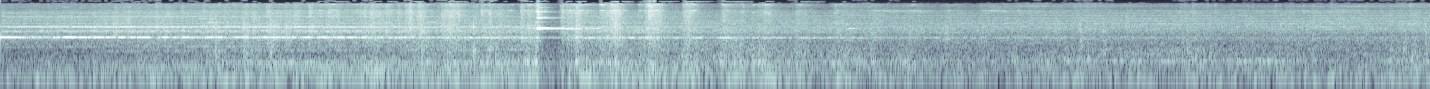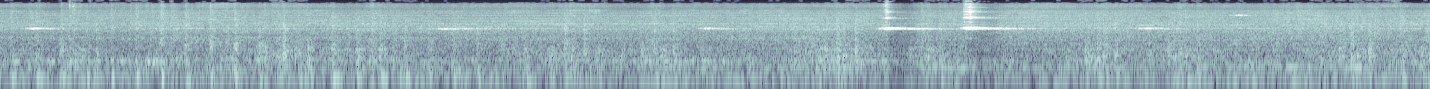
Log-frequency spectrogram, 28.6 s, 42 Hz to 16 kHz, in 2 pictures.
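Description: A train of towed DB Class 640 diesel railcars rolling past, with a steady rumble of wheels on rail. A high, steady wheel squeal fades out over the first six seconds. Sharp squeaks and clicks come about five seconds in and twice close together near the end.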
